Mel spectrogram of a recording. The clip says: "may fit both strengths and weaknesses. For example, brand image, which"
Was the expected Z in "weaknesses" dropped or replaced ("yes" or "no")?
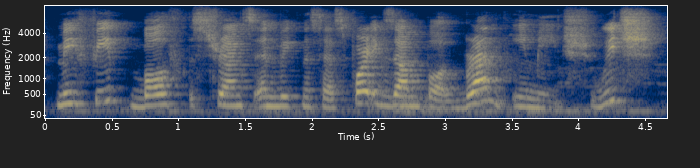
yes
